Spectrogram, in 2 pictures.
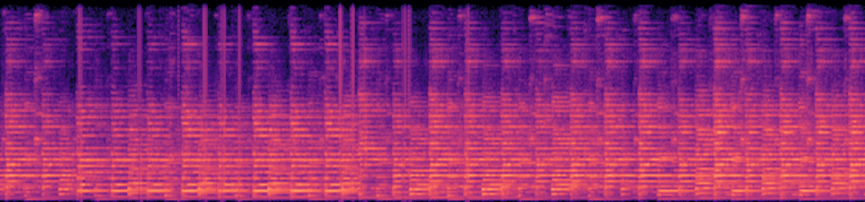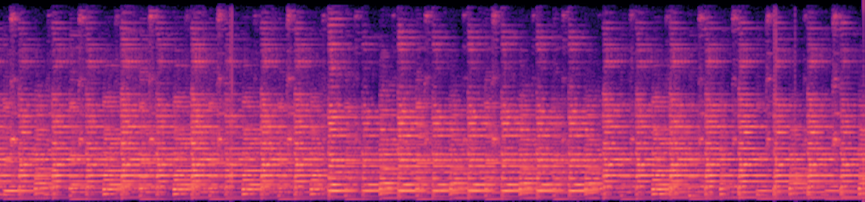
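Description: A banjo picks a repeating square roll pattern, middle, thumb, index, thumb, giving a steady, bright cascade of plucked notes that is close, even and continuous with no talking over it.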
